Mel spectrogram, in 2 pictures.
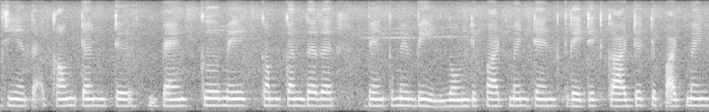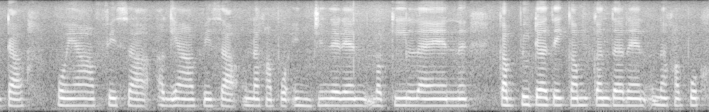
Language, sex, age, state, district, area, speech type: Sindhi, female, 30-45, Maharashtra, Thane, urban, spontaneous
